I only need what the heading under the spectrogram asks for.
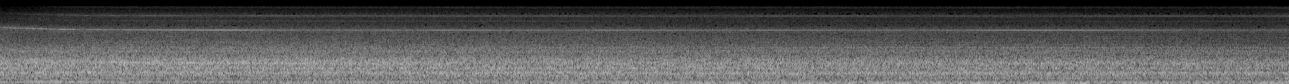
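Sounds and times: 
CA-27 Sabre jet aircraft flying interior: 0.0 - 12.8.

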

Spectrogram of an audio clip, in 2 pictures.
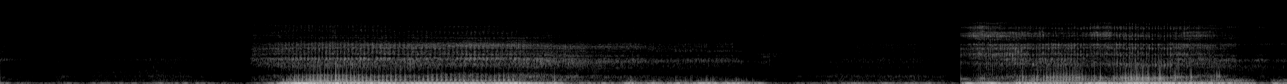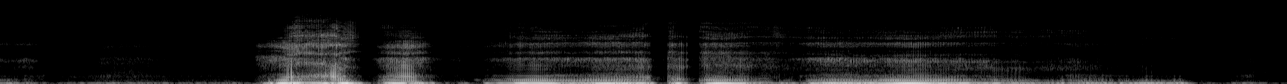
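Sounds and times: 
large creature breathing while resting: 0.0 - 25.7
large creature resting grumble: 2.5 - 7.7, 9.6 - 13.2, 15.4 - 24.8.

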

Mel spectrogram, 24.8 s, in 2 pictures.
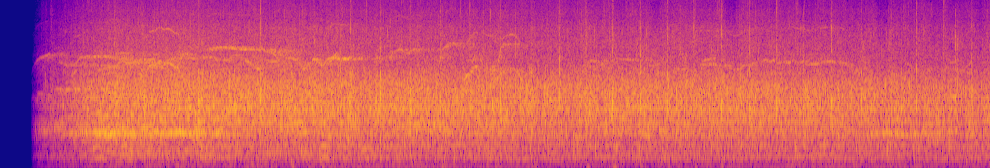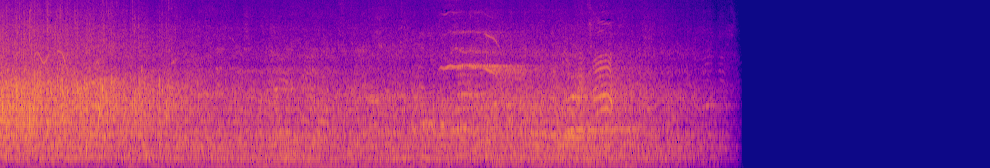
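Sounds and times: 
applause: 0.4 - 15.7.

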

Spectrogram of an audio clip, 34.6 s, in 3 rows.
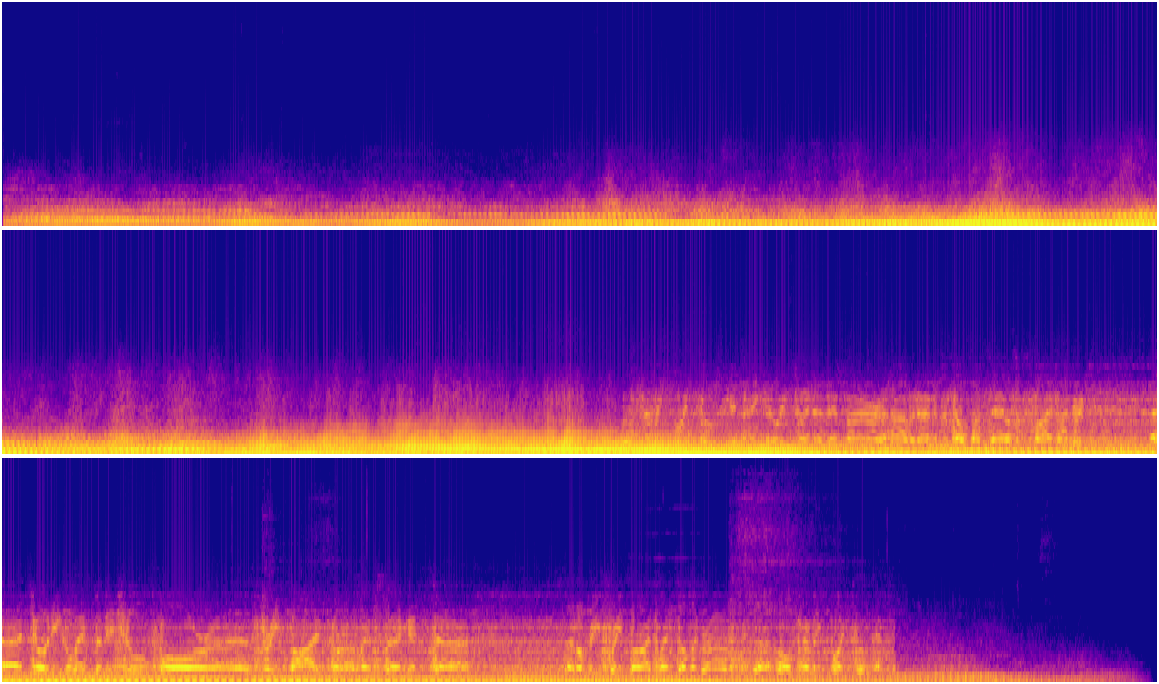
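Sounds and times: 
AT-6D Harvard Mk IIB training aircraft slow pass: 0.0 - 34.5
radio chatter: 17.9 - 28.0, 28.6 - 32.2.

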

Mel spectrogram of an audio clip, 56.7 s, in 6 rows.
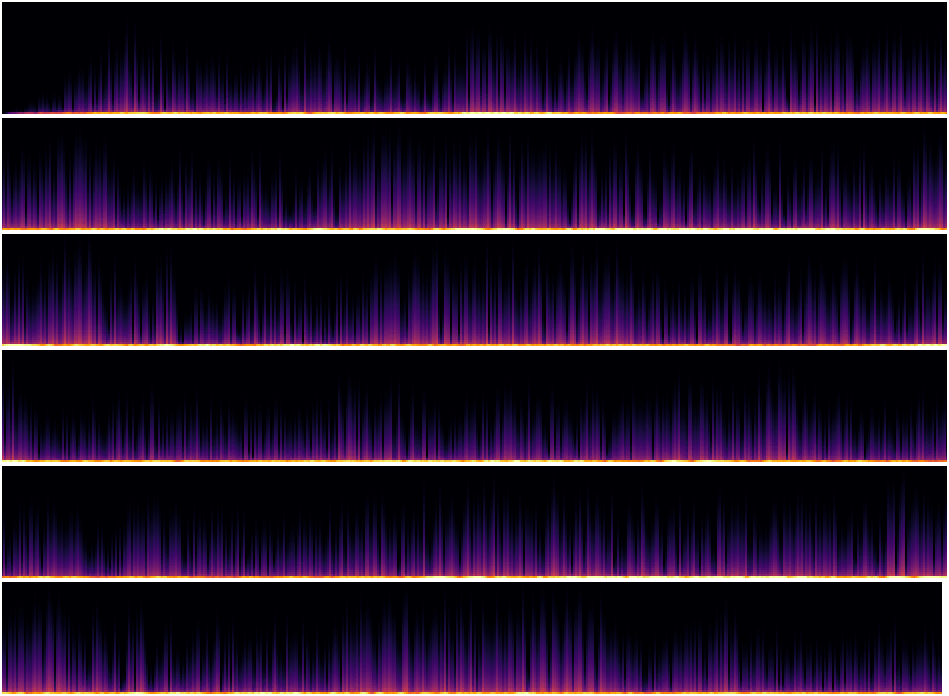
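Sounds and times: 
LFE low bass rumble drone: 0.0 - 56.6.

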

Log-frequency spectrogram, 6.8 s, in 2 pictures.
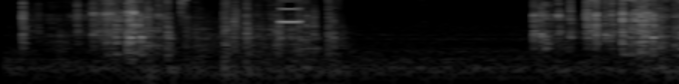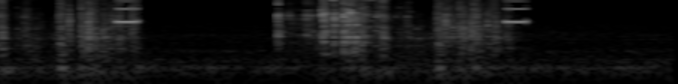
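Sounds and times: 
coins inserted into a Japanese vending machine: 0.1 - 1.8, 2.7 - 4.1, 4.8 - 6.0.

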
